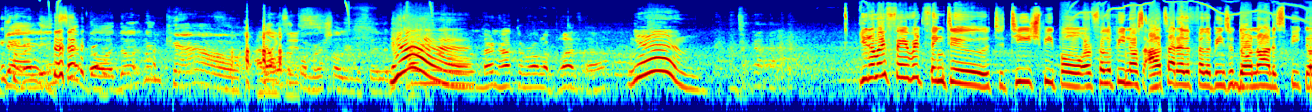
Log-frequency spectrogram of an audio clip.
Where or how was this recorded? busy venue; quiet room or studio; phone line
busy venue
